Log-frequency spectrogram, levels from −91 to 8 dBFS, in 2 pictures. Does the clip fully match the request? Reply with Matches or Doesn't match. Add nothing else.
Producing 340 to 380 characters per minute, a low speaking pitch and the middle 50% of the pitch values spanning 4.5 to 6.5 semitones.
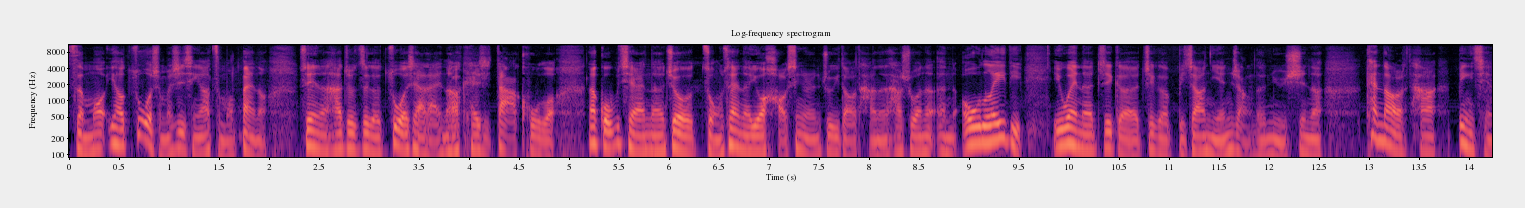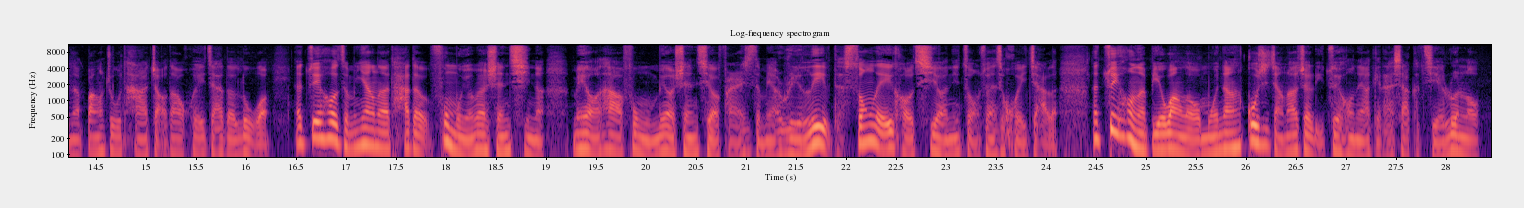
Matches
